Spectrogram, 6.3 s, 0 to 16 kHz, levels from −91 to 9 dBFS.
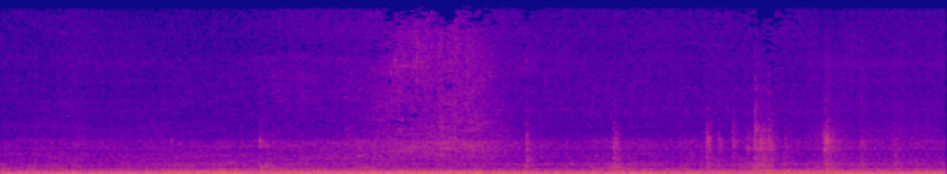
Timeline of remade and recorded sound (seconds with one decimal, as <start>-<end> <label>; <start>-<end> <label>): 0.0-0.5 recorded; 0.5-1.1 remade; 1.1-5.4 recorded; 5.4-6.3 remade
